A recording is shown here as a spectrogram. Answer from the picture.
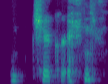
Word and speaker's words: Chychrun: Chychrun.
